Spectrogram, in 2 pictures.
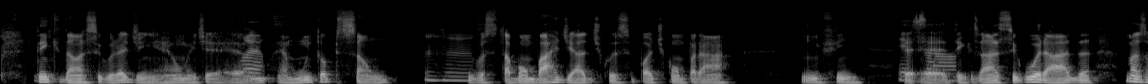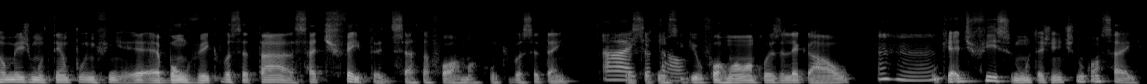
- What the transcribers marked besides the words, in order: none
- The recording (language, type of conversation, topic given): Portuguese, advice, Como posso me sentir satisfeito com o que já tenho?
